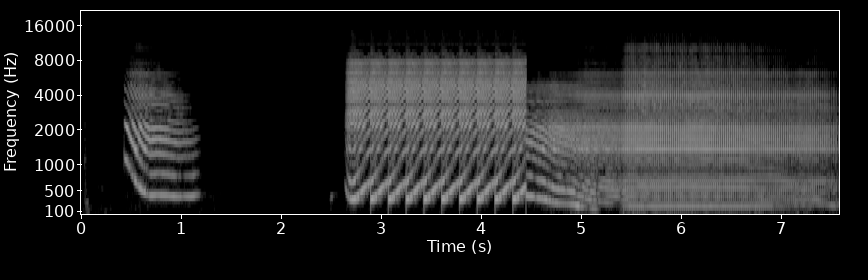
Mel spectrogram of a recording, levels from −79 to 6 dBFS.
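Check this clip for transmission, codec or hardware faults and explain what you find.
One fault stands out, a broken-record loop from 2.90 s to 4.45 s. A fragment about 178 ms long plays nine times in a row, exactly identical each pass, and whatever sound belonged to that stretch never arrives. The likely cause is a stalled player, encoder or stream that kept resending the last piece it held. On a waveform the segment shows as a stamped, repeating block; a spectrogram shows the same pattern tiled at a steady 178 ms spacing.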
